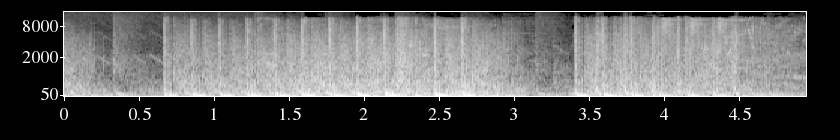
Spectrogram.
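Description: Rapid automatic gunfire in Fortnite rattles loudly and continuously in bursts, with a brief pause midway before a second stream of shots.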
